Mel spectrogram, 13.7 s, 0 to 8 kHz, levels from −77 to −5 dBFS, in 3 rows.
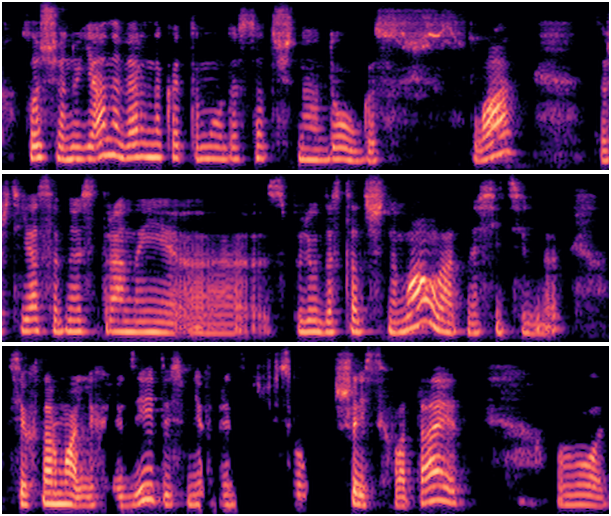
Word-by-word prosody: Слушай, 225 -1 +2
ну, 205 - +1
я, 210 +3 +3
наверно, 235 -3 +2
к - - -9
этому 215 -2 -3
достаточно 205 -1 -3
долго 185 -4 -2
с 470 - -5 0.3
с - - -41
шла, - - +4 0.6
то, 175 - -4
что 180 +3 -4
я, 210 +1 +2
с 210 -1 -8
одной 200 0 0
стороны, 190 -2 0
э, 85 -1 -6
сплю 195 0 -2
достаточно 185 +1 -1
мало 265 - +7
относительно 175 0 -5 0.4
всех 180 -2 -1
нормальных 185 -4 +5
людей, 190 +12 +1
то - - -4
есть 175 - -6
мне, 180 +1 -2
в 195 - -26
принципе, 175 -1 -10
часов - - -7 0.2
6 175 -6 +1
хватает. 215 +7 +3 0.7
Вот. 170 -2 -2
195 Hz, 150 wpm, -21 LUFS, 180-215 Hz, 0.7 s, мало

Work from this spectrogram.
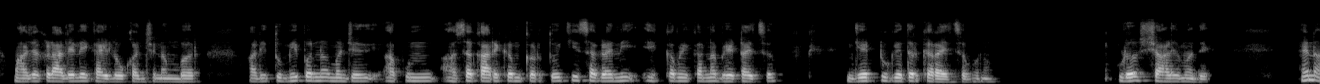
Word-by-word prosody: माझ्याकडे 150 +1 +1
आलेले 150 +2 +3
काही 145 -2 +1
लोकांचे 140 0 -1
नंबर, 140 -1 -1 0.5
आणि 145 0 -4
तुम्ही 160 +2 -2
पण 175 -1 +4
ना 170 0 -2
म्हणजे 155 -1 -1 0.3
आपण 160 +1 -4 0.2
असा 145 +4 +3
कार्यक्रम 160 +1 +3
करतोय 160 +2 -1
की 185 - -1
सगळ्यांनी 170 -2 +1 0.2
एकमेकांना 160 -1 -2
भेटायचं 145 +1 +1 0.9
गेट 165 0 +5
टु 175 - -2
गेदर 160 +1 +4
करायचं 125 -2 +2
म्हणून. 135 0 -9 1.2
कुठे? 165 -1 +6
शाळेमध्ये. 145 -5 -1 0.9
आहे 190 - +1
ना? 200 - 0
155 Hz, 125 wpm, -23 LUFS, 140-160 Hz, 1.2 s, कुठे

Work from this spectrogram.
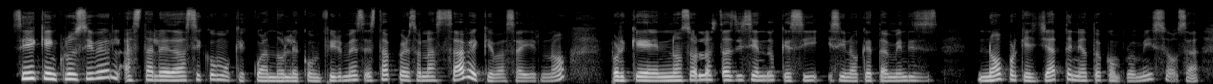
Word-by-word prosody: Sí, 275 0 +7
que 275 -1 +2
inclusive, 245 +4 +4
l 315 -3 -1
hasta 200 +1 0
le 195 -1 +4
da 185 - +4
así 195 +3 -2
como 215 -4 -2
que 170 -2 -8
cuando 165 -1 0
le 165 -1 0
confirmes, 180 +5 -2
esta 225 +5 -2
persona 190 -2 -1
sabe 215 - +3
que 170 - -3
vas 160 0 -6
a 160 - -2
ir, 155 +1 -6
¿no?, 175 - -4 0.4
porque 180 -1 +3
no 180 +1 +3
solo 205 +3 +2
estás 200 -1 0
diciendo 200 -1 -2
que 175 -3 -4
sí, 180 +1 -4
sino 175 -4 -3
que 175 -1 -1
también 170 0 -2
dices: 175 +1 -8 0.3
"No, 195 +7 +3
porque 190 -7 -2
ya 185 +5 +1
tenía 200 -6 -1
otro 185 +1 -5
compromiso", 185 +8 -6
o - - -12
sea, - - -7
185 Hz, 200 wpm, -21 LUFS, 175-210 Hz, 0.4 s, Sí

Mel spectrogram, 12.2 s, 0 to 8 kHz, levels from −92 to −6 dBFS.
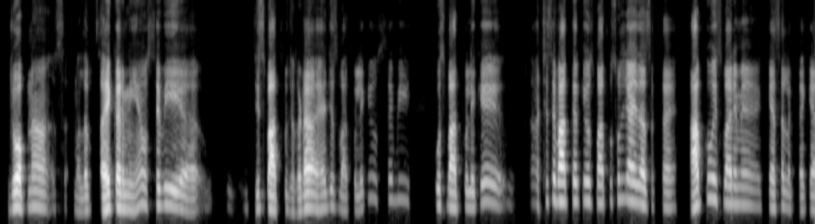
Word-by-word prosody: जो 155 +3 +6
अपना 160 +1 +2 0.3
स 145 - -29 0.2
मतलब 130 +2 -8
सहकर्मी 145 0 +4
है 170 +6 -7
उससे 180 0 -6
भी 175 -3 -3
अ, 130 -4 -6 0.9
जिस 150 0 -12
बात 140 -2 +8
को 145 - -19
झगड़ा 140 +5 +2
है, 145 +2 -6
जिस 160 -1 -16
बात 135 -3 -14
को - - -20
लेके 145 - -16
उससे 235 -1 -22
भी 230 -1 -23 0.4
उस 175 -1 -10
बात 155 -2 +1
को 165 - -11
लेके 160 +7 -7 0.7
अच्छे 170 +6 -17
से 235 - -3
बात 215 -1 +6
करके 220 0 -7
उस 215 -1 -7
बात 200 -1 -2
को 215 - -20
सुलझाया 230 -1 -1
जा 185 -2 +1
सकता 165 -1 -15
है। 155 +1 -11 0.3
आपको 245 0 -5
इस 230 0 -11
बारे 190 -2 -1
में 180 -3 -12
कैसा 155 +2 -9
लगता 145 -3 -16
है, - - -11
क्या 140 0 -8
165 Hz, 210 wpm, -23 LUFS, 145-205 Hz, 0.9 s, बात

